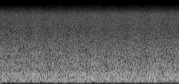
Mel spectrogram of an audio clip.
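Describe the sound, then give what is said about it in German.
Steady rushing water pours continuously through a historic water pump installation built in 1803 and still running, a dense, even hiss like a small waterfall or fast channel, fairly loud with no voices over it. “Wissen Sie, warum da diese kleinen Wasserzuläufe sind?”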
